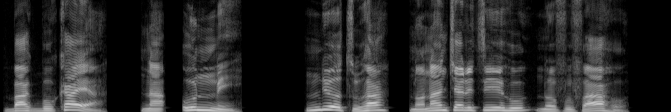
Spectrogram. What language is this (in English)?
Igbo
